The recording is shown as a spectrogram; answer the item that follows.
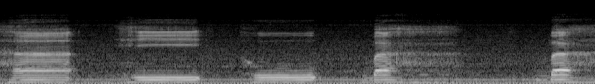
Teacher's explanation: Huruf ha ini dia selalu terbuka. Ya, pita suaranya selalu terbuka, baik dia dalam kondisi bersukun atau berharokat. Ya, ha, hi, hu, bah, meskipun dia sukun, dia tetap kebuka, nggak rapat seperti huruf hamzah.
